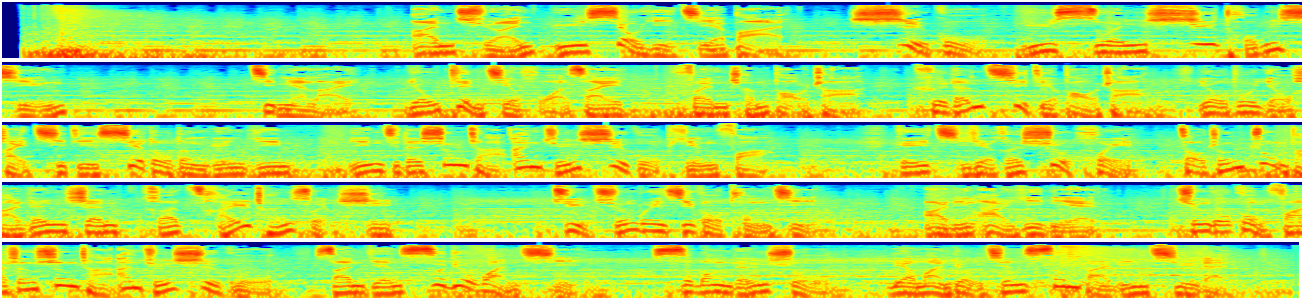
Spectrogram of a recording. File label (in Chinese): 男 安全生产监测预警系统 严肃沉稳; 沉稳大气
